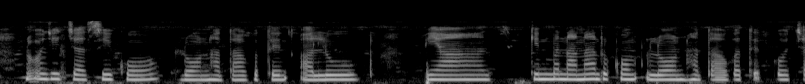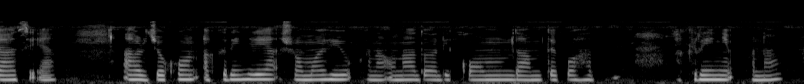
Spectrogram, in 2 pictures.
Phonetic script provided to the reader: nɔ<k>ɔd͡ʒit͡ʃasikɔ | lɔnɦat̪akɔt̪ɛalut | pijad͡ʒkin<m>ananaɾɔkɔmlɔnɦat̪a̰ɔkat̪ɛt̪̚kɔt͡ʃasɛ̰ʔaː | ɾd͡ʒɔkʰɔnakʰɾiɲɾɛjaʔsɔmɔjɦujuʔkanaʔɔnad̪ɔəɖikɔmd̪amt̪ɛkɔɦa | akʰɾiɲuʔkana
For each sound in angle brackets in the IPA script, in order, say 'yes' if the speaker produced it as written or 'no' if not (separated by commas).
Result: no, no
